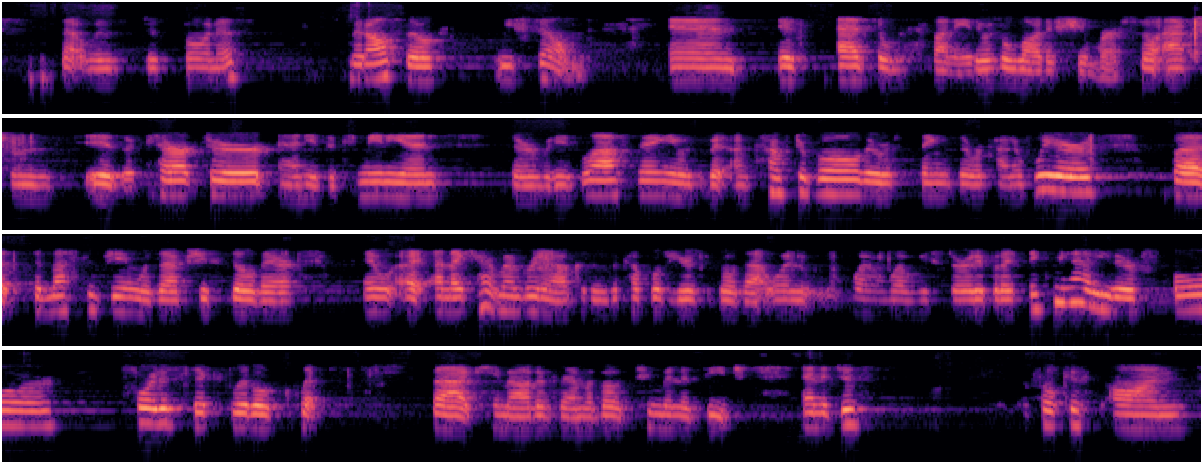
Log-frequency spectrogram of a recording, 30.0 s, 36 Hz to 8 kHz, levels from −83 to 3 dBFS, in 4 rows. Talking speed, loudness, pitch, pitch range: 200 wpm, -27 LUFS, 180 Hz, 165-200 Hz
